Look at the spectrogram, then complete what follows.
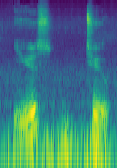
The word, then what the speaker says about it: used to: is false why yes because is used to it is used to without the sound okay it is not used it is not with D at the end when we have did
